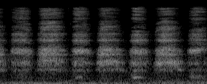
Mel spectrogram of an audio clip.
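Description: A storyteller's voice imitates a dragon panting: a steady run of about eight heavy, breathy huffs alternating in and out, close and loud with no words.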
